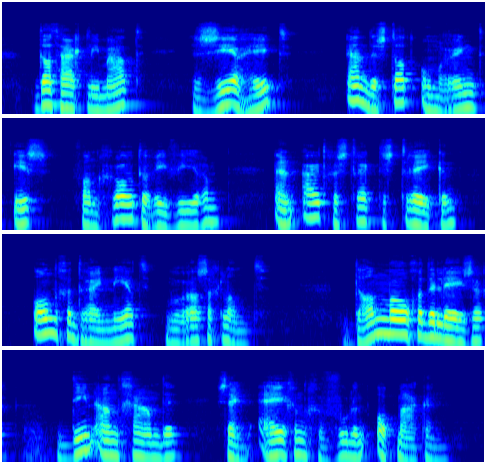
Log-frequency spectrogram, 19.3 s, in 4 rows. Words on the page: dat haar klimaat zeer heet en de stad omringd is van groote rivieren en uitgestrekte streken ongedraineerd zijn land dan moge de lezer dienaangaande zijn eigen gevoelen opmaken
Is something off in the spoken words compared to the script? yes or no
yes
